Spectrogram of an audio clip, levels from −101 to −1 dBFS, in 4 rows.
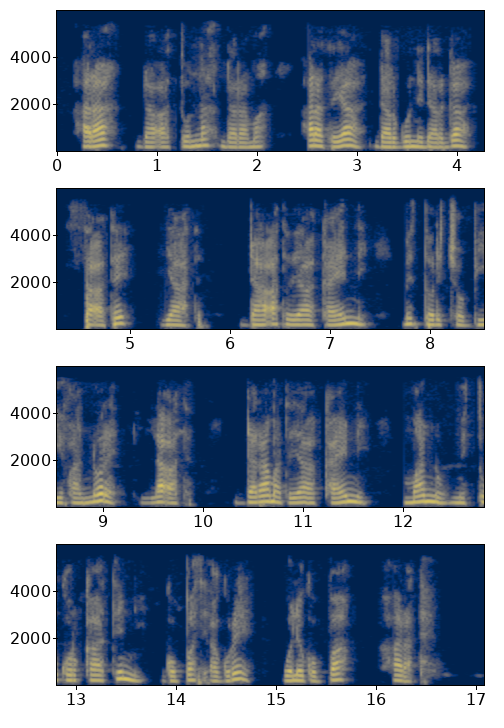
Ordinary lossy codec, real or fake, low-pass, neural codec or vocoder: AAC, 48 kbps; fake; 5.4 kHz; vocoder, 44.1 kHz, 128 mel bands every 256 samples, BigVGAN v2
